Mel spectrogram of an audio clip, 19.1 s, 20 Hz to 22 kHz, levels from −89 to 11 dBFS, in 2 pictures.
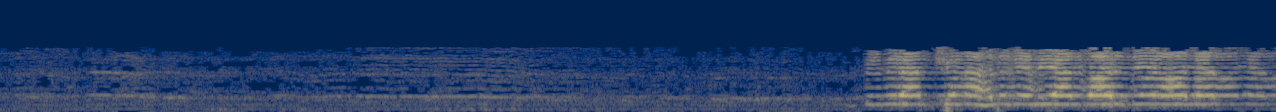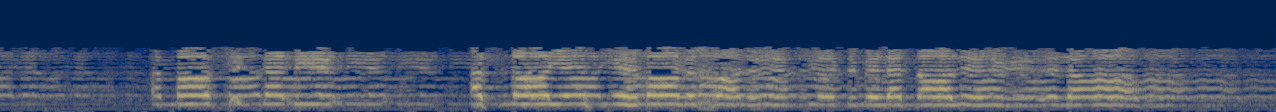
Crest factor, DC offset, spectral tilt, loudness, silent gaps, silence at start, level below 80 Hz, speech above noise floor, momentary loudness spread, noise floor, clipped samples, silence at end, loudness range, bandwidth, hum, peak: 18 dB; under 0.1%; -7.5 dB/octave; -20 LUFS; none; 6.5 s; -66 dBFS; 35 dB; 20 LU; -55 dBFS; under 0.1%; 0 s; 5 LU; 4.1 kHz; none; -4 dBFS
